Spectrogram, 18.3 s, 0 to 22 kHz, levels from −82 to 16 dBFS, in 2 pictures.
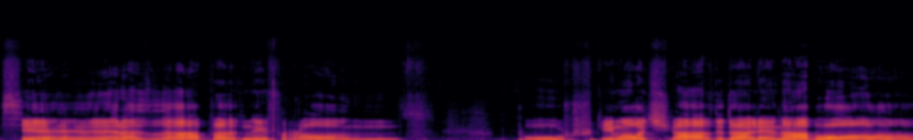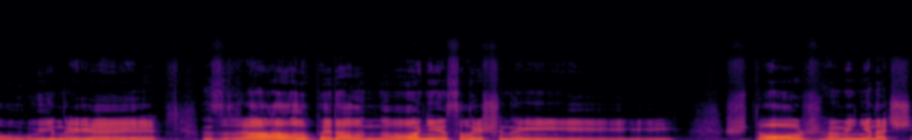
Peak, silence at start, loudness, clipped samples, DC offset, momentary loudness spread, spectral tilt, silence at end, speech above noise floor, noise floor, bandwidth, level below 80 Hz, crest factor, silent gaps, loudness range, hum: -2 dBFS; 0.05 s; -21 LUFS; under 0.1%; under 0.1%; 16 LU; -6 dB/octave; 0 s; 34 dB; -55 dBFS; 13 kHz; -42 dBFS; 20 dB; none; 8 LU; none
